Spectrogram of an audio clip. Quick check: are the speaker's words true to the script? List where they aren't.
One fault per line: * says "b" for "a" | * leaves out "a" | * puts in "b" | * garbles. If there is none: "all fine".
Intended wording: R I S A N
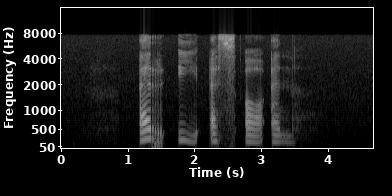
all fine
